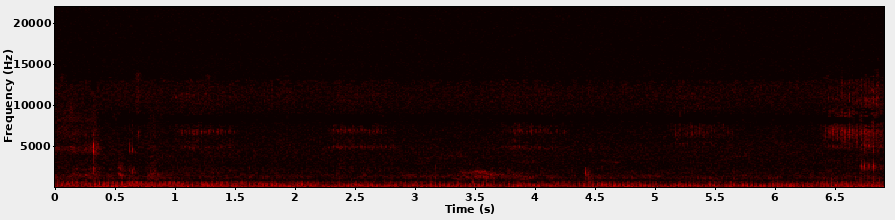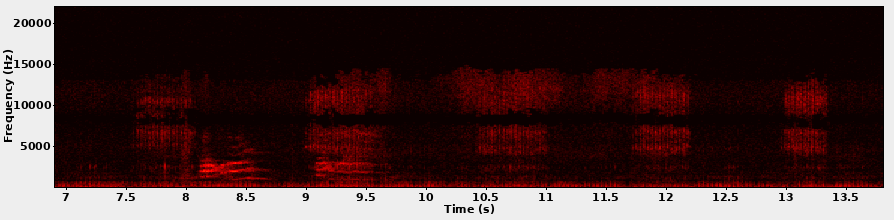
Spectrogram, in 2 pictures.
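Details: Indoor morning cuddle with Munchkin kittens Pochakun and Chaabo, later joined by Kuro, on their owner's belly; an unbroken low purring drone with brief soft chirps and rustling partway through.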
